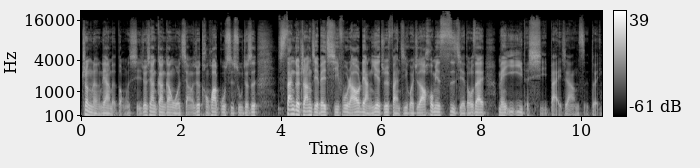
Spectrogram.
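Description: A man, a guest writer telling stories on a podcast in a loose, animated way, swearing and laughing freely. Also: low-pitched, a little fast. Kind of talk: casual podcast storytelling.

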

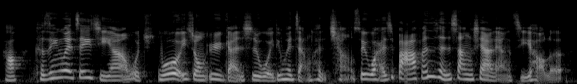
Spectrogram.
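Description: A woman with a Taiwanese Mandarin accent hosting a solo English-lesson podcast, chatting casually and spelling words out slowly letter by letter. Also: fairly high pitch, expressive, gravelly, fairly bright tone, slightly rough. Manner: chatty, opinionated asides. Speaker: podcast host and English teacher.

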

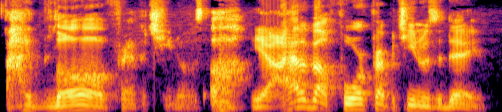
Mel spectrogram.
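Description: A man playing a bright-voiced bumbling suspect. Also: fairly low pitch, lively intonation, a little fast, husky, exaggerated voice. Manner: hesitant, laughing through answers. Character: cheerful male neighbor suspect. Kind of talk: improv comedy scene.

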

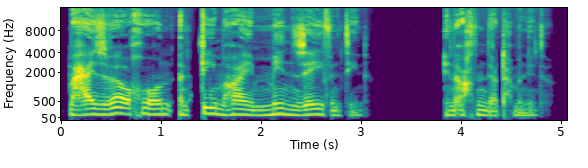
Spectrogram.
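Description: Speaking at a moderate pace, a male sports podcast host uses a gravelly, mid-pitched voice with a dark, relaxed edge. His delivery is casual but emphatic, sprinkled with English sports terminology. Recording is close and dry, no room sound at all.

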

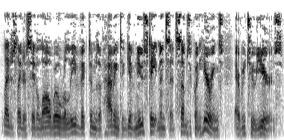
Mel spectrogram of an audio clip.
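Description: Husky low-voiced male news anchor. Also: fast talker. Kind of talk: scripted radio news bulletin.

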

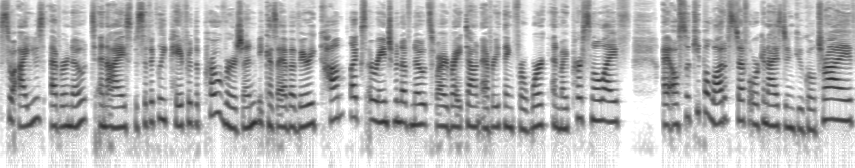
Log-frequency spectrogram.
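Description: A woman hosting a solo podcast, reading a script in an upbeat, encouraging, conversational way. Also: fairly high pitch. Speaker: podcast host.

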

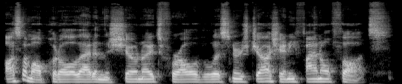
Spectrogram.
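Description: A man hosts an interview podcast with a plain, mid-pitched voice. He keeps his turns short and upbeat, thanking the guest and steering toward the close. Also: little pitch movement, fast. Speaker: podcast host. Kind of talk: interview chat.

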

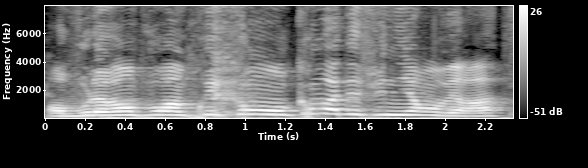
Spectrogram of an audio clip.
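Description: A man's voice: very high voice, lively intonation, quick pace, slight background noise. A man co-hosting a casual roundtable podcast, rambling along with lots of fillers and restarts. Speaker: podcast co-host.

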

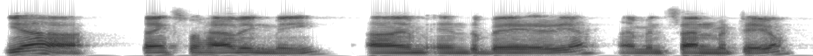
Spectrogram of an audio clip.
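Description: A deep-voiced man in his forties from India, talking casually as an interview guest. He hesitates often, with fillers and restarts. The sound is dry and narrow, like a phone line. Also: normal speed, dry recording. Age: 40s.

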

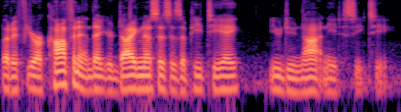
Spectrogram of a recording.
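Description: A man's voice: fairly low pitch, flat delivery, fast, pushed and bright. A man co-hosting a scripted emergency medicine teaching podcast, explaining procedures in detail, step by step.

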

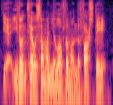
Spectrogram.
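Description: A man with a fairly low voice chats casually as a podcast co-host, cracking dry, self-deprecating jokes and stumbling over repeated words. The recording is dry but dull and muffled, as if the mic were not set up right. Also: quick pace, darkish tone, slightly rough, no room sound. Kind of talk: casual podcast chat, reading listener comments. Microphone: podcast microphone with a faulty setup.

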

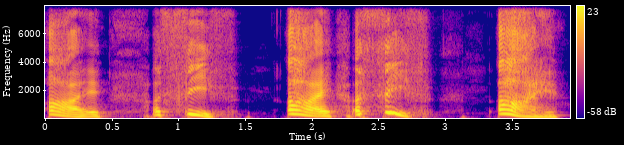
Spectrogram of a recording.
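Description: Guy doing a shrill cranky old lady, yelps and protests, voice jumps all over the place. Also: expressive, normal speed, a little mellow. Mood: outraged. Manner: indignant, yelping. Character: shrill angry old woman box keeper.

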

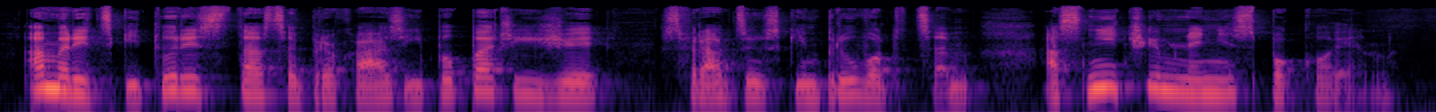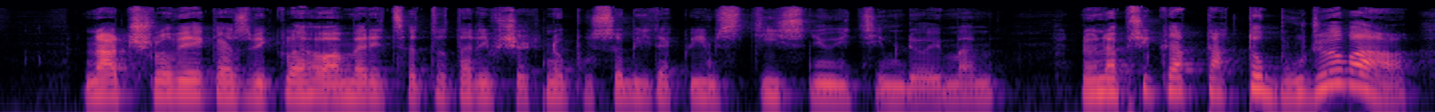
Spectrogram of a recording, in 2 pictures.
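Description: An older woman in her sixties reads humorous anecdotes on air as a radio host. Her voice sits a little low, and she delivers each story in a dry, unhurried manner.

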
